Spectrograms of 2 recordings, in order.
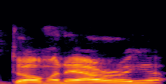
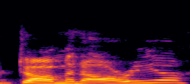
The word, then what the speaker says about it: Dominaria: Group C we have Azeroth versus dominaria or dominaria is that however you want it's open sounds okay uh Group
